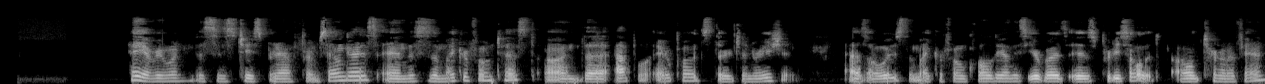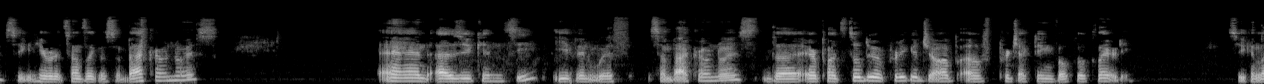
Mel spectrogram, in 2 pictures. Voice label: Apple AirPods 3rd generation mic test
